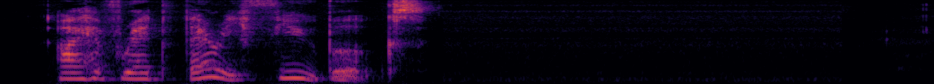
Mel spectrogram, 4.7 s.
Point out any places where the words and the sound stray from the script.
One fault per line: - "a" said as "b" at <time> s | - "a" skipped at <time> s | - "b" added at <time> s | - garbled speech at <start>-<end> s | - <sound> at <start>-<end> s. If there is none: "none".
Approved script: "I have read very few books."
none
